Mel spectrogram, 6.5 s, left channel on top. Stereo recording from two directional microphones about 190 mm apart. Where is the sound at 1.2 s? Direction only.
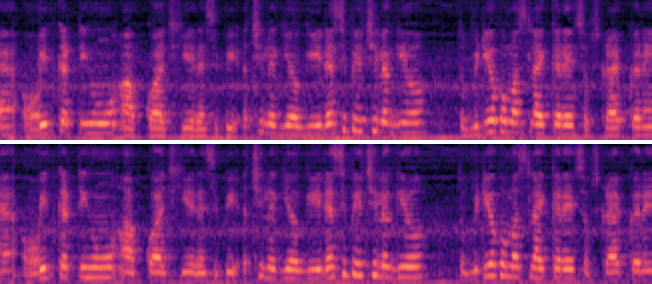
25° right (ahead or behind).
